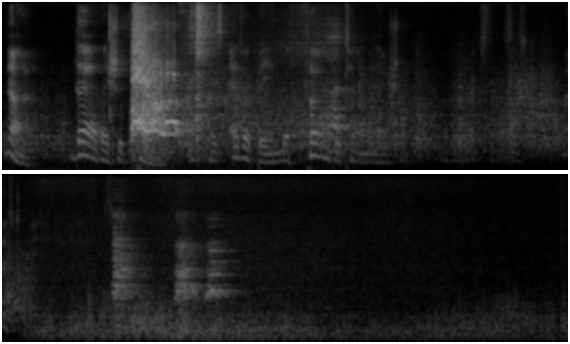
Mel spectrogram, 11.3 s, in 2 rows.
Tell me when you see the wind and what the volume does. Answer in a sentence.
The wind can be heard from 0.0 to 11.2 s, getting louder then quieter.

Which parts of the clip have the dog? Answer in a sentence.
The dog can be heard from 1.1 to 2.0 s and from 6.8 to 8.0 s.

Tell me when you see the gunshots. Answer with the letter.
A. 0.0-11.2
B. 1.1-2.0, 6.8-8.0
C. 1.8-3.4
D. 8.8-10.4
C.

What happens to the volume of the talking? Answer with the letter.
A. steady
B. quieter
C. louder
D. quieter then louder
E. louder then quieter
B.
